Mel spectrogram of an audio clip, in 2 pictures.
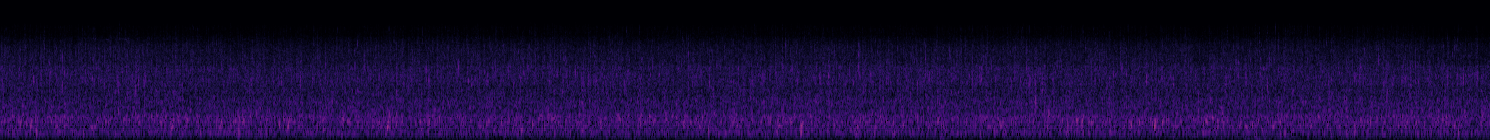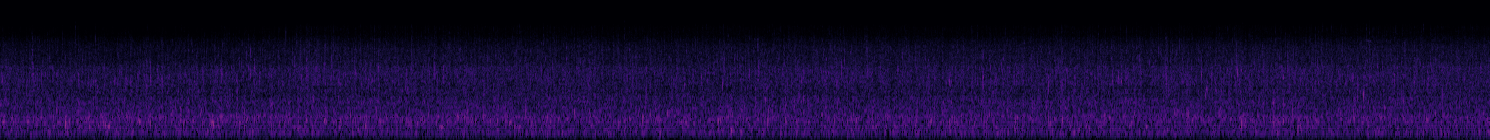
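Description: Running water, a steady rushing sound like a stream.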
